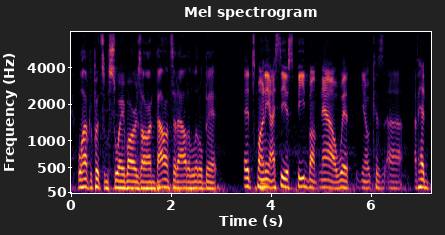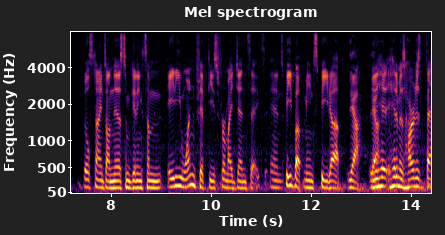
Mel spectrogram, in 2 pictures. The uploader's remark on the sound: Recorded from the Super Celebration 2023 in Townsend TN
